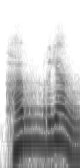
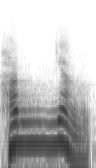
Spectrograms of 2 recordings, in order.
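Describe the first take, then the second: First: An r sound follows the m. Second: An n sound follows the m. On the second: "R-nya berubah jadi N"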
